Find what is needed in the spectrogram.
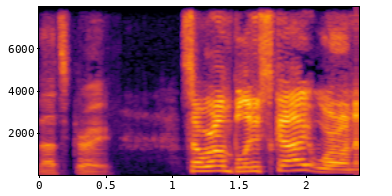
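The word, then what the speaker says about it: Bluesky: We have Heather Heather Patterson, yes, has has criticized our our pronunciation of blue of blue sky as blue ski to which I responded and I hope she she appreciated this reference.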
